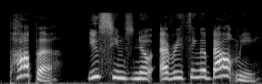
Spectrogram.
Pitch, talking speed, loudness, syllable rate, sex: 280 Hz, 185 wpm, -16 LUFS, 6.0 syllables/s, female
